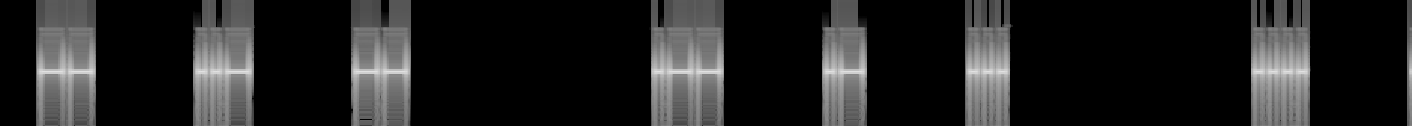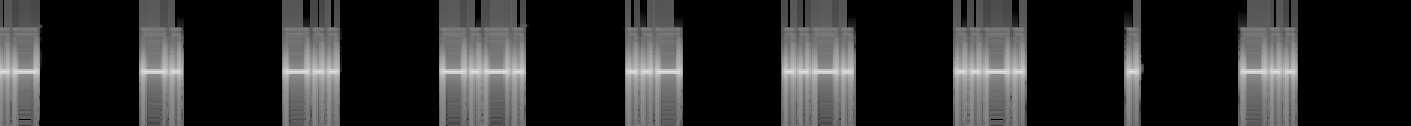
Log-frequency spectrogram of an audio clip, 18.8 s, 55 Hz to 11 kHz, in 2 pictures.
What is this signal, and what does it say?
Morse code, heard as a keyed tone, about 25 wpm, spaced as for 10 wpm, 550 Hz. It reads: MUM WAS HANDCUFFED
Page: news headlines in morse code at 10 wpm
